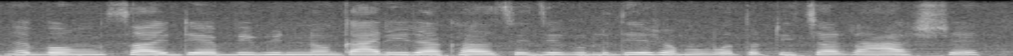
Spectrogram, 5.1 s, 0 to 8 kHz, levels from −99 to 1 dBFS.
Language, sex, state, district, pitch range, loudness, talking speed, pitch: Bengali, female, Tripura, West Tripura, 240-250 Hz, -16 LUFS, 155 wpm, 245 Hz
